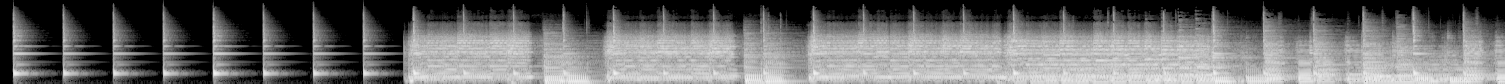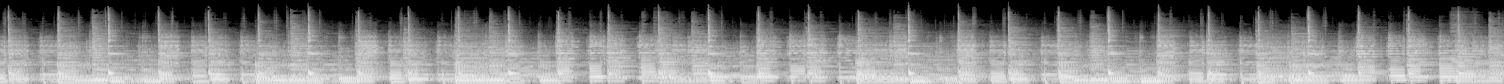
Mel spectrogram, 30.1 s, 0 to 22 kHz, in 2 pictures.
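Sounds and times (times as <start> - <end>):
shuffle rhythm music without drums: 0.1 - 30.0.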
